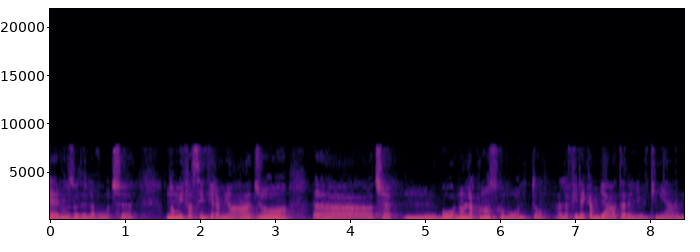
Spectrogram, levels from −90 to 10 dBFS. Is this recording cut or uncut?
uncut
